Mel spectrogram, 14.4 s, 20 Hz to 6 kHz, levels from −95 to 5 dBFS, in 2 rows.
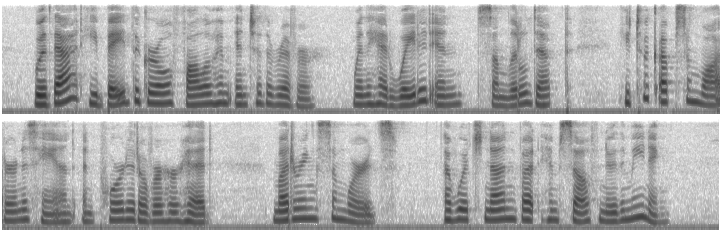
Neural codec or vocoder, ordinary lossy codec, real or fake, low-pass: none; AAC, 48 kbps; real; 5.4 kHz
